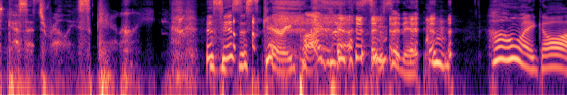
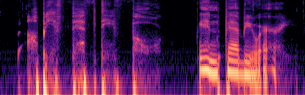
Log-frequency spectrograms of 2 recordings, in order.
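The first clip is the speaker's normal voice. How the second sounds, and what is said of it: Whispered speech. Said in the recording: “Why did you whisper it?”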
